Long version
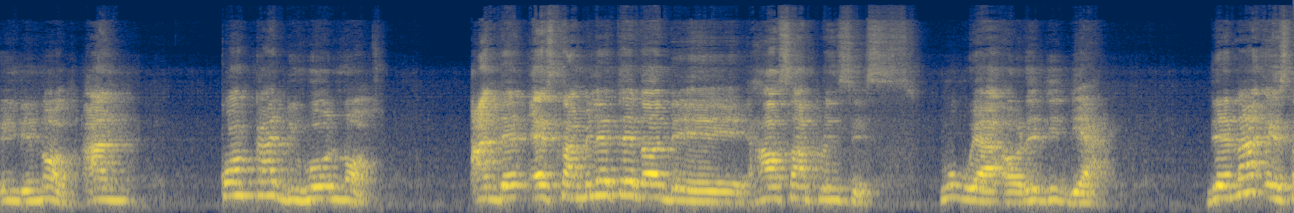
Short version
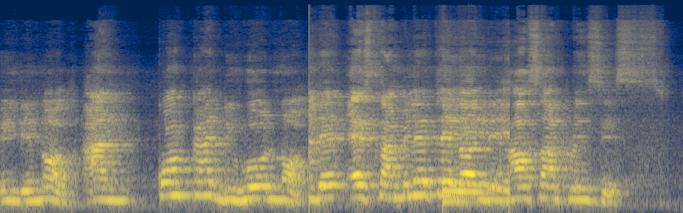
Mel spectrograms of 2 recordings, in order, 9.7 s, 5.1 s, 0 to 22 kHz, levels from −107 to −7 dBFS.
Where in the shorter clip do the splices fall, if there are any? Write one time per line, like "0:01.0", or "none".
0:01.0
0:02.3
0:03.8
